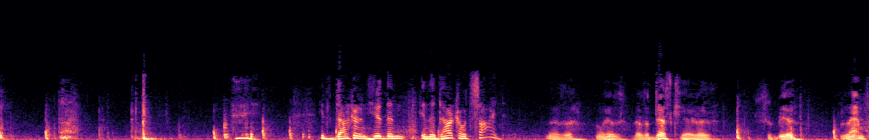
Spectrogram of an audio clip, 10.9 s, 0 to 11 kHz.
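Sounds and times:
door opening with creaks and knocks: 1.6s - 2.3s
speech: 4.0s - 9.0s, 9.6s - 10.8s.

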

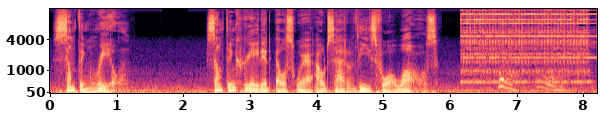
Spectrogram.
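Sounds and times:
speech: 0.1s - 1.2s, 2.4s - 6.3s
telephone ringing with a bright electronic tone: 6.2s - 8.2s.

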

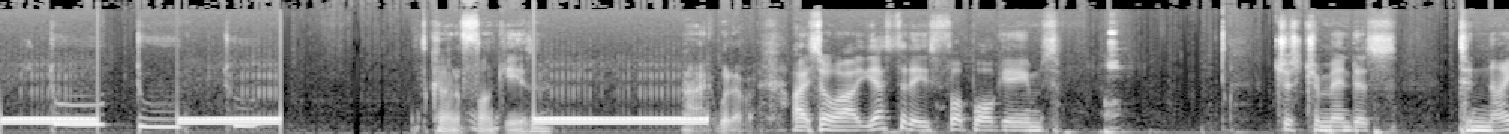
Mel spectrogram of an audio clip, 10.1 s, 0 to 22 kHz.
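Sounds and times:
loud telephone dial tone: 0.0s - 1.9s, 3.6s - 4.7s
speech: 2.9s - 3.8s, 4.8s - 7.5s, 8.5s - 10.0s.

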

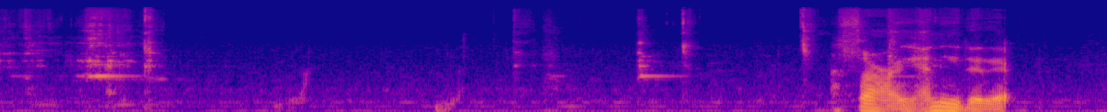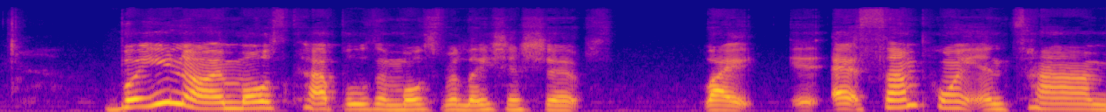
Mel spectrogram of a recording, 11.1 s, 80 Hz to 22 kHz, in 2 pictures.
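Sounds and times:
low steady hum: 0.0s - 11.0s
glass clinks and taps while sipping water: 2.6s - 3.6s
speech: 4.3s - 5.1s, 6.1s - 11.0s.

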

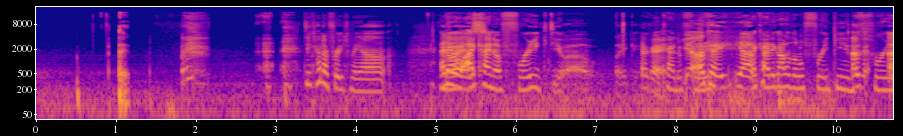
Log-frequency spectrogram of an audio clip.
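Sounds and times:
short burp: 0.9s - 1.2s
speech: 3.4s - 10.7s.

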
